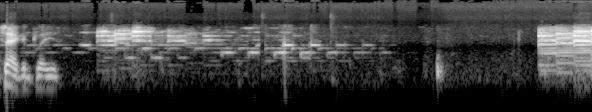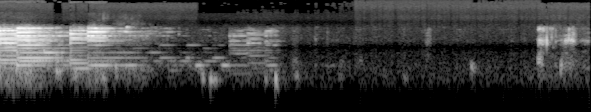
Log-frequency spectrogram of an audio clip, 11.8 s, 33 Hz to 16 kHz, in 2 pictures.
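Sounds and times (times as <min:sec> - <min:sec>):
speech: 0:00.0 - 0:00.8
phone ringing with a melodic electronic ringtone: 0:00.6 - 0:04.0, 0:05.4 - 0:08.7.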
